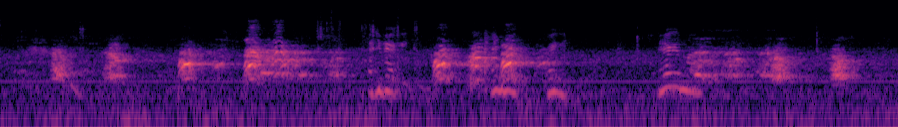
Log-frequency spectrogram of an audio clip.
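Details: Dog chasing a cat out of a yard in Bulgaria, giving irregular barks, some doubled, spaced roughly a second apart, with lower voice-like sounds mixed between them and a constant faint hum.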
